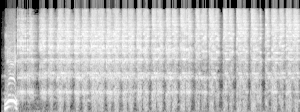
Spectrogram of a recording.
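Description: Metal spoon scraped hard back and forth across a gold-rimmed white ceramic plate, fast even strokes about seven a second with a faint ringing from the plate: a scratch test of the glaze and gold rim.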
